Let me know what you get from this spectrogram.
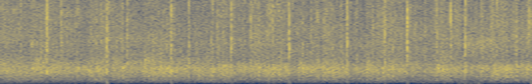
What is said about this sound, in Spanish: Gracias por conectarse y especialmente todas aquellas personas que nos acompañan esta noche aquí presencial en el Powerhouse de Alfa Omega. Quiero que se dé un gran aplauso por estar con nosotros en esta noche.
